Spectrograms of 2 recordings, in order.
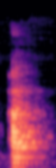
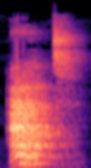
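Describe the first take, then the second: First: The vowel is reduced to a weak schwa. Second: The vowel is a full, clear 'a' sound. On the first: "changes at" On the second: "at changes"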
